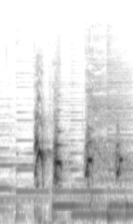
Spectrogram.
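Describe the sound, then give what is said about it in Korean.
Four sharp, excited barks from two pet dogs on a camping trip, in quick succession and loud, with brief pauses between them over a low steady background hum. “우리 멍멍이 두 마리도 함께 갔죠.”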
